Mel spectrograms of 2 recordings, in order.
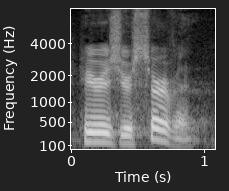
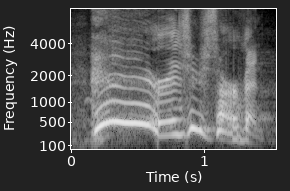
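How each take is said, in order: First: It is said calmly, as a plain statement. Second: It is said fearfully, like an exclamation.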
